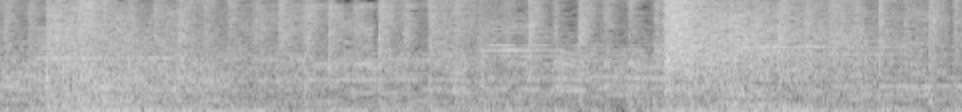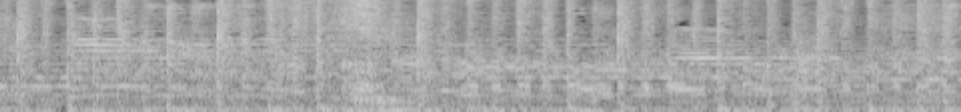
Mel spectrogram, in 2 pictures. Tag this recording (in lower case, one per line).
music
sound effect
